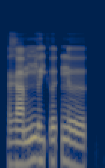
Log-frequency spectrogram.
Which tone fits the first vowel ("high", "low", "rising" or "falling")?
rising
